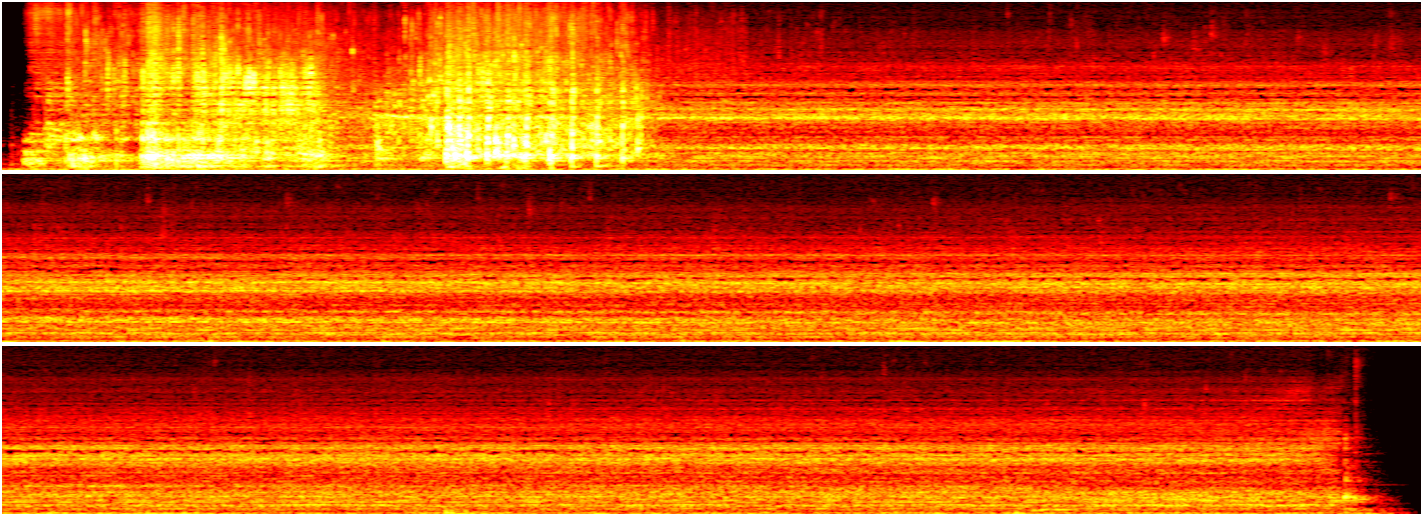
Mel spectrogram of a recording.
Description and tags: A recording of my toilet flushing.
pee, flush, restroom, flushing, water, washroom, poop, toilet, bathroom, drain, WC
